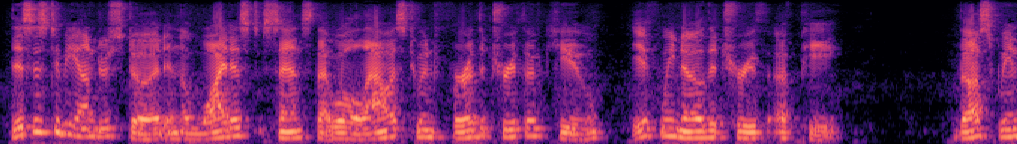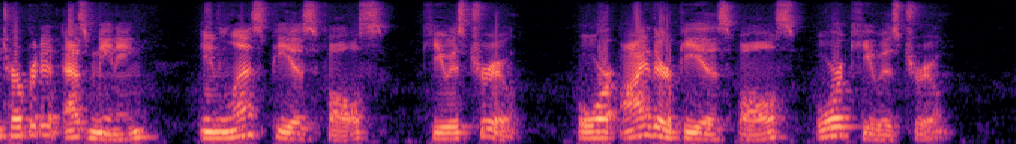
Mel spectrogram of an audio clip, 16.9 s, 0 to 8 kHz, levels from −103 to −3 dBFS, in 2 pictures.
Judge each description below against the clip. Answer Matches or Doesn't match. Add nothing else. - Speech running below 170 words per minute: Doesn't match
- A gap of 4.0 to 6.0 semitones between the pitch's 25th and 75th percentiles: Matches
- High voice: Doesn't match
